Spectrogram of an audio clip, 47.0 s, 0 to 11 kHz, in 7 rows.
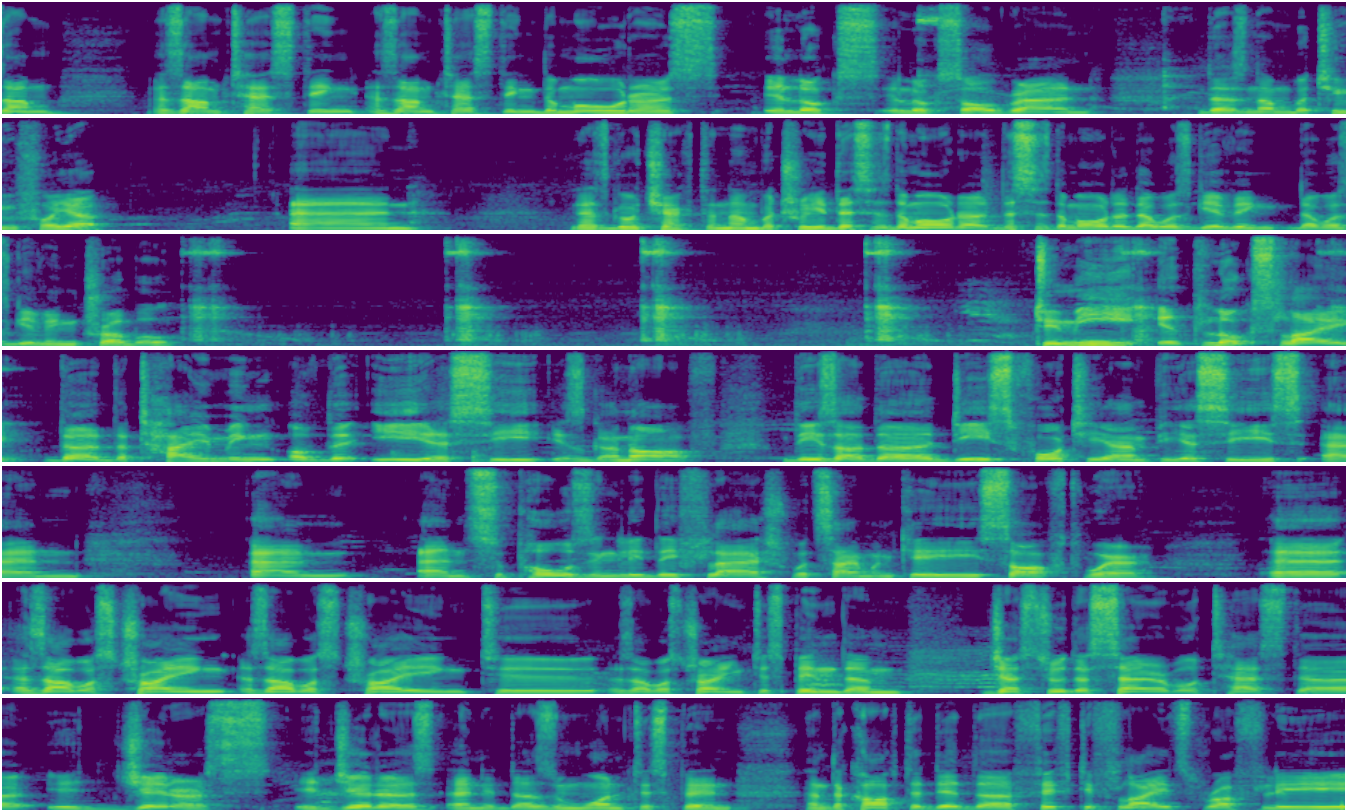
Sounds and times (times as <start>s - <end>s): Speech: 0.0s - 7.3s, 7.9s - 9.0s, 9.6s - 14.4s, 18.3s - 27.3s, 28.2s - 47.0s.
